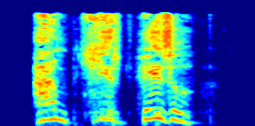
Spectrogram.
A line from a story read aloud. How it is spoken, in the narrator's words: said Dandelion, in a kind of choking gasp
